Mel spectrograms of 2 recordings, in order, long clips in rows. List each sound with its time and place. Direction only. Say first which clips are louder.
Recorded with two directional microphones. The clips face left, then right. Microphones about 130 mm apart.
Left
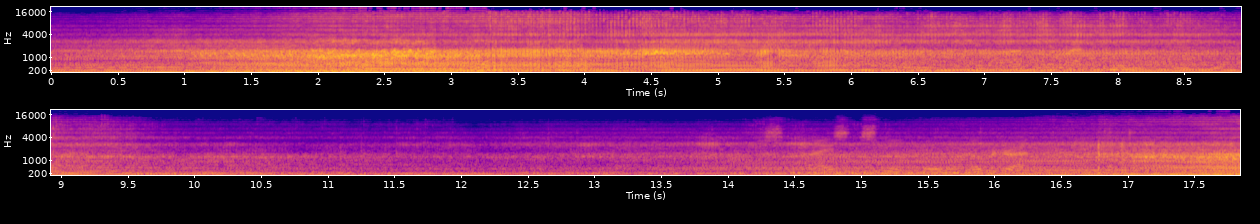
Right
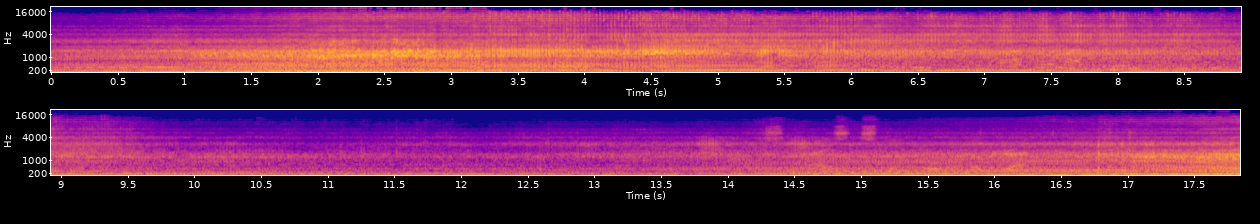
0.2 s vehicle: even; 10° right (ahead or behind)
1.9 s vehicle: left 3 dB; 15° left (ahead or behind)
2.4 s vehicle: left 2 dB; centre (ahead or behind)
8.2 s vehicle: left 3 dB; 40° left (ahead or behind)
8.4 s vehicle: left 3 dB; centre (ahead or behind)
14.8 s vehicle: even; 15° right (ahead or behind)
